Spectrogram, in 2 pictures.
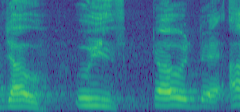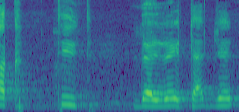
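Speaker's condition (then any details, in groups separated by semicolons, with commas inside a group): Cerebral palsy; present from birth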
